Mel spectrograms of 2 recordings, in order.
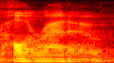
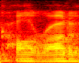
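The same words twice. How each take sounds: First: It is said with a local Colorado pronunciation. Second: It is said with the standard general pronunciation. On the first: "They call it Colorado" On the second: "people from Colorado don't say Colorado"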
